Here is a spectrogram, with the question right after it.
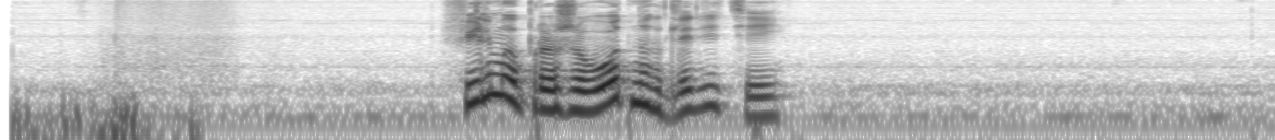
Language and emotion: Russian, neutral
